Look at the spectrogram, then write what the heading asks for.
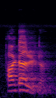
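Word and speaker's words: adult: अडल्ट, ऐसे एडल्ट भी इसको बोल, प्रोनाउंसिएशन जो है एडल्ट भी बोल देते हैं, बट ये शुद्ध जो होता है वो अडल्ट होता है।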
